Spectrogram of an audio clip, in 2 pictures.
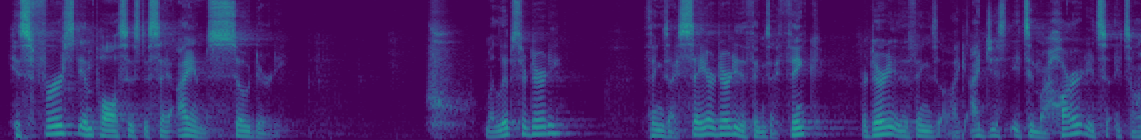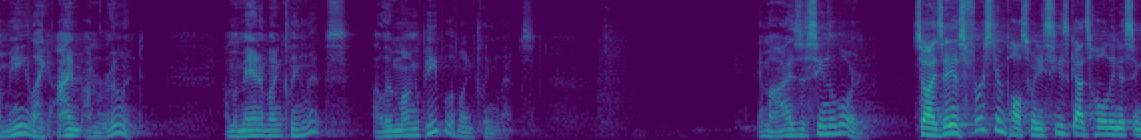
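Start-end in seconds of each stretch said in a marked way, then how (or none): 1.8-5.6 soft, subdued admission of shame; low, hushed dismay; dismayed confession. Acted. Isaiah's awed, dismayed confession voiced. 6.5-20.0 soft, low, halting confession; subdued, acted dismay. Isaiah's awed, dismayed confession voiced.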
